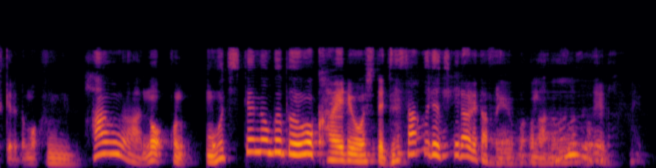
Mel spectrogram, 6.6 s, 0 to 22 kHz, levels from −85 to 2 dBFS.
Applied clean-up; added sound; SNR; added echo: neural mask model DeepFilterNet 3.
